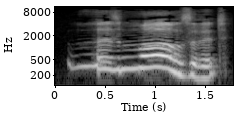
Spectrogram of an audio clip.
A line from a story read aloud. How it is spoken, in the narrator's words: quavered old Woody Field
